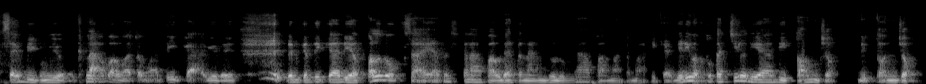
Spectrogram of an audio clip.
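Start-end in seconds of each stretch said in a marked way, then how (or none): 4.6-6.7 hushed, calming voice; quiet reassurance fading almost to nothing; soothing. Retold or imitated. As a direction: settle him down gently. Calming the sobbing man.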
